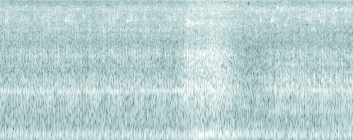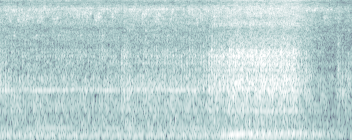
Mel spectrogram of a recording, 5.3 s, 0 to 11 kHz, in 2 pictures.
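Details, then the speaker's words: 2006 Ford F350 6.0L Power Stroke diesel after new Motorcraft fuel pump and air purge: steady idle with even clatter and brief throttle rises, sounding completely different and healthy; previously had no power. "that sounds completely different that sounds good"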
